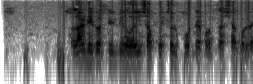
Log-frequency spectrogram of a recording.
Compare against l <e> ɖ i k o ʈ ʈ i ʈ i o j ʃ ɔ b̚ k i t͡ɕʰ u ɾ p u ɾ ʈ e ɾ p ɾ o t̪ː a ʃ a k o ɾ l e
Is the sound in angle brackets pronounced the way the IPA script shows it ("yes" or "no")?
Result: no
